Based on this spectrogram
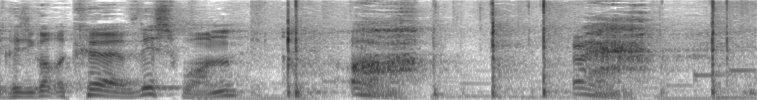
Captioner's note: grunts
